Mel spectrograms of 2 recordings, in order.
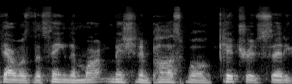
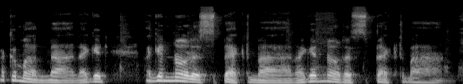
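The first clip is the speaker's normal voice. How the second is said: put-on Jamaican accent in a man's voice. Showing how he does his Penguin Man bit, in a Jamaican accent. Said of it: "I do it like a Jamaican man".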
